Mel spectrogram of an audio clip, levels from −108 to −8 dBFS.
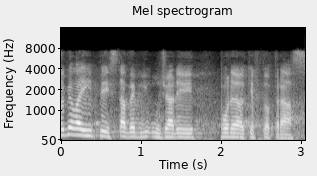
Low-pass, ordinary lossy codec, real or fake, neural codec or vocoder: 7.2 kHz; Opus, 64 kbps; fake; codec, 16 kHz, 1.1 kbps, Voila-Tokenizer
